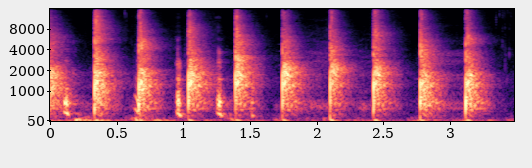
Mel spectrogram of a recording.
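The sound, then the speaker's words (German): A steady round of hand claps by the Minister-President of the state of Brandenburg, about nine sharp, bright slaps in an even rhythm, with a few softer claps slipped in between. No voices are heard. “Da klatscht übrigens der Ministerpräsident des Landes Brandenburg.”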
